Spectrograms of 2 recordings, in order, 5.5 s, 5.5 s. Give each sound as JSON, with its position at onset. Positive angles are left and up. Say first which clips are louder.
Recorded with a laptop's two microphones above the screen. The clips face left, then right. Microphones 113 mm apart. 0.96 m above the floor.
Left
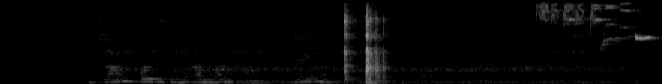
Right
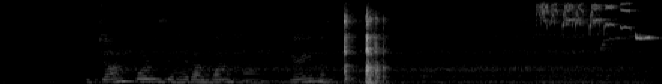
{"t": 0.7, "sound": "a woman speaking", "louder": "right 4 dB", "side_deg": -60, "distance_m": 4.0}
{"t": 2.9, "sound": "a door slam", "louder": "right 1 dB", "side_deg": -15, "distance_m": 0.7}
{"t": 4.5, "sound": "a bird", "louder": "right 2 dB", "side_deg": -30, "distance_m": 1.4}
